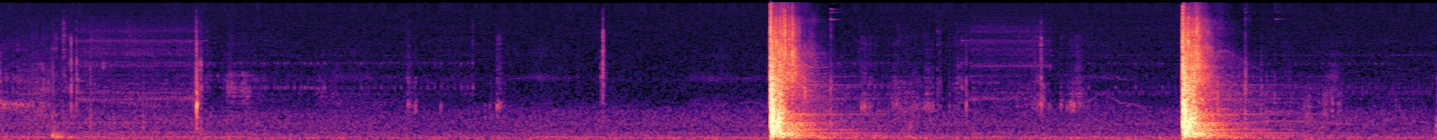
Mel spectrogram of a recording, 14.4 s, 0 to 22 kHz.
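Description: Two loud 5.56 rifle shots from a Diamondback AR fired at brake plates, about four seconds apart, each a sharp blast with a long fading tail, amid faint ticks and clicks and no talking.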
